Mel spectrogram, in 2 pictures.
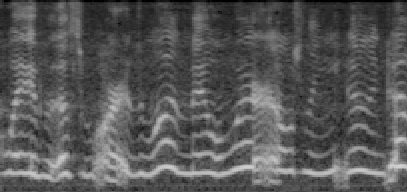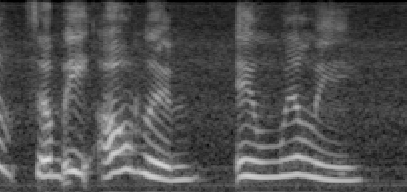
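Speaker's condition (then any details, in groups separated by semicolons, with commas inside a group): Cerebral palsy; cognition intact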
